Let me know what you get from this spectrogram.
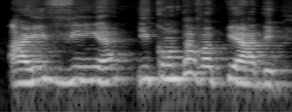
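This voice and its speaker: A Brazilian woman in her forties with a Brazilian Portuguese accent talks in a relaxed interview. She tells anecdotes briskly and acts out the voices of people she quotes. Her voice sits a little higher than most women's. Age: 40s. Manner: lively storyteller who acts out quoted voices. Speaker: former flight attendant telling her story. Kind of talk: casual chat interview.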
